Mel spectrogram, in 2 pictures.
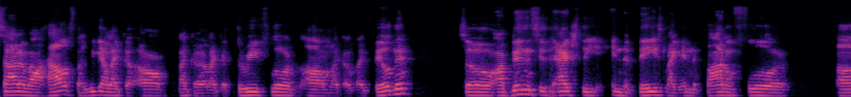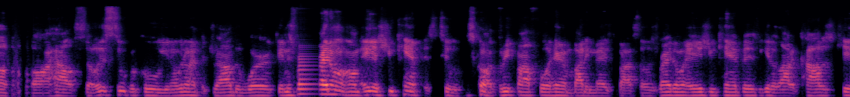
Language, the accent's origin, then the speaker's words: English; New Jersey, United States; moved away as an adult; now in Arizona, United States; I'm really from New Jersey, but I'm newly moved to Arizona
